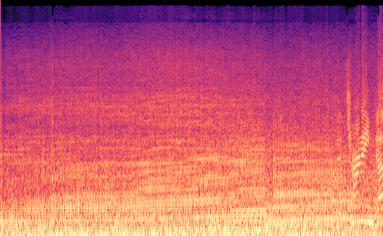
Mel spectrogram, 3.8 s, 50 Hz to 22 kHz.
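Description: A 2021 Ducati 950 Hypermotard engine pulling hard on a dyno, a loud sustained roar with a steadily climbing pitch and no break, and someone talking over it.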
